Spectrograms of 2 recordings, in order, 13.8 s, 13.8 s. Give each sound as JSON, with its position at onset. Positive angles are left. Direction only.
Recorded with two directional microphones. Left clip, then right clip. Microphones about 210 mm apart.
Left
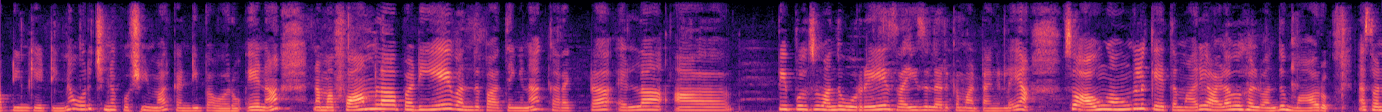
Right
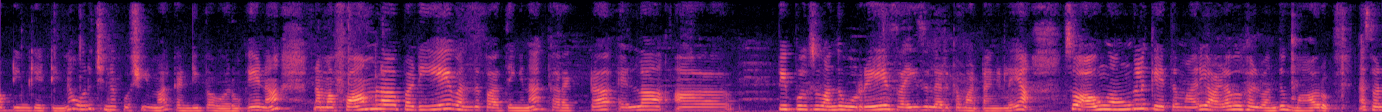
{"t": 0.1, "sound": "speech", "side_deg": 45}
